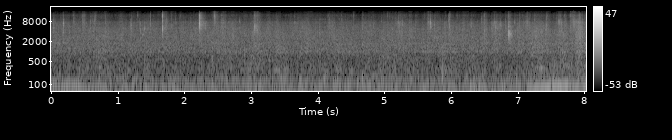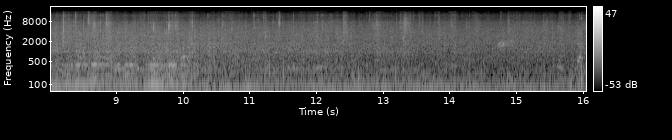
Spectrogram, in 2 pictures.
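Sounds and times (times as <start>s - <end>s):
rain on paving and awnings: 0.0s - 16.0s
low rumble: 7.0s - 13.9s.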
